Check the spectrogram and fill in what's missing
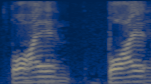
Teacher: العين والالف والميم مرققين والطاء مفخمه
